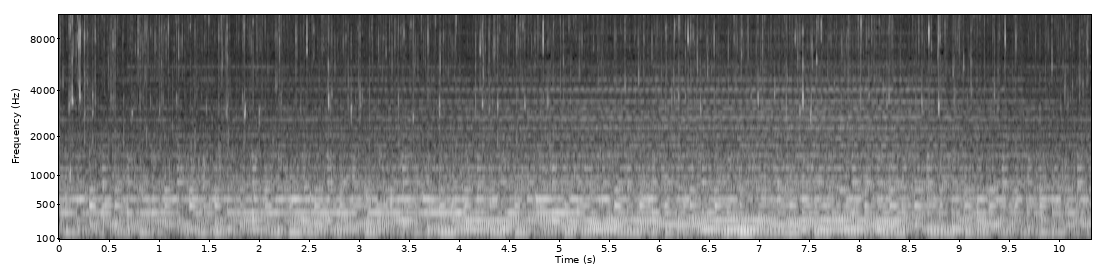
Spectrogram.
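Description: Calm ambient music of slow, held tones, mixed with the gentle trickling and dripping of a forest creek.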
